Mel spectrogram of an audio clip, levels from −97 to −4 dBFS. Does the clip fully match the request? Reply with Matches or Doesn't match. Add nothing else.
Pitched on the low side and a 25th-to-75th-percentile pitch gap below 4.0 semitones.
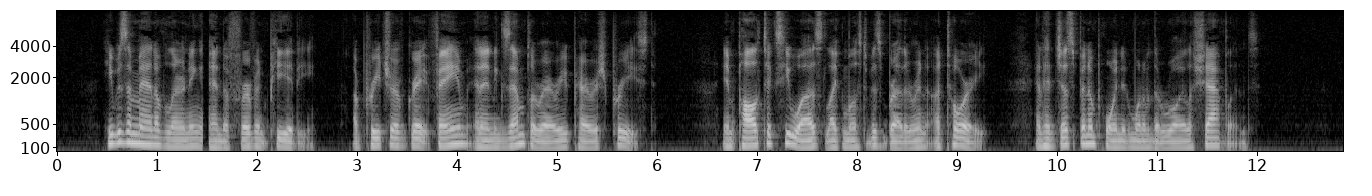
Matches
